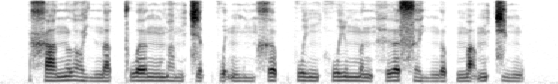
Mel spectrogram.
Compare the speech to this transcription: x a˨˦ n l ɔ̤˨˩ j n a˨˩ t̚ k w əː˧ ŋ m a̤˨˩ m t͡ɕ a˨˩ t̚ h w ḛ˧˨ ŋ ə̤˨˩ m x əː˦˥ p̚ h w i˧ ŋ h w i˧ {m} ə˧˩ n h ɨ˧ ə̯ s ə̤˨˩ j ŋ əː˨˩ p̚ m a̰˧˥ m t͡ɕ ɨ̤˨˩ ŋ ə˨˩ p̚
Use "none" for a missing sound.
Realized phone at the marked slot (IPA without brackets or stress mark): m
